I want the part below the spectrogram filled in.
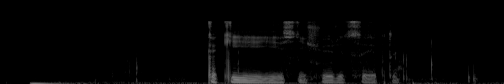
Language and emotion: Russian, neutral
